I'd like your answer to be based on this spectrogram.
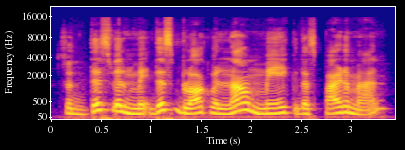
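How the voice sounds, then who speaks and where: A man's voice: a little high, animated, unhurried. A man teaching a step-by-step coding tutorial, patiently posing questions and then answering them himself. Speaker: coding instructor. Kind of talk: screen-recorded coding tutorial.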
